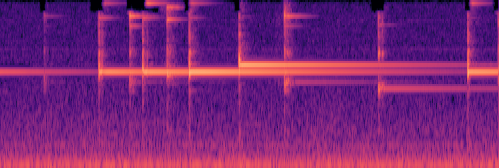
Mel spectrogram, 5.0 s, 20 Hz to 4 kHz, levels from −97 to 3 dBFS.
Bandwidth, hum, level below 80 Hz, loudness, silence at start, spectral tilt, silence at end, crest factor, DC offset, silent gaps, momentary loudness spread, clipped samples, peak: 4 kHz; none; -38 dBFS; -20 LUFS; 0 s; -5.5 dB/octave; 0 s; 18 dB; under 0.1%; none; 21 LU; under 0.1%; -4 dBFS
